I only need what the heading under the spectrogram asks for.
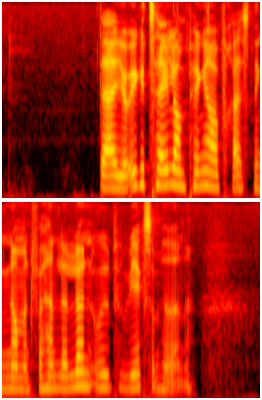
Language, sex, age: Danish, female, 29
